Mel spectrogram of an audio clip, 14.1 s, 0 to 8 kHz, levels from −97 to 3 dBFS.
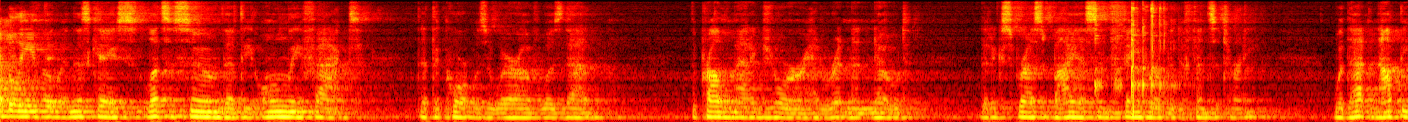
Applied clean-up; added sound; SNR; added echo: none; Coin (dropping); 2 dB; reverberation time 1.0 s.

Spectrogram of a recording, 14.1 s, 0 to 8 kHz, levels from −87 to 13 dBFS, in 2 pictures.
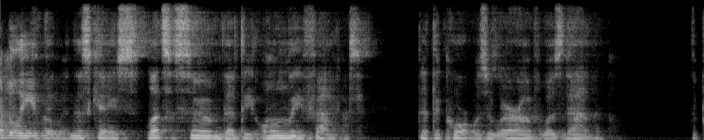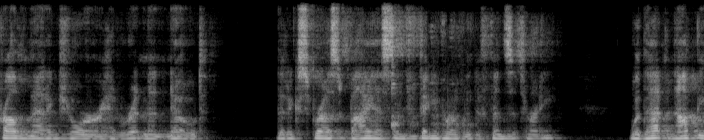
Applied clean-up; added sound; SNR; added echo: neural mask model DeepFilterNet 3.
